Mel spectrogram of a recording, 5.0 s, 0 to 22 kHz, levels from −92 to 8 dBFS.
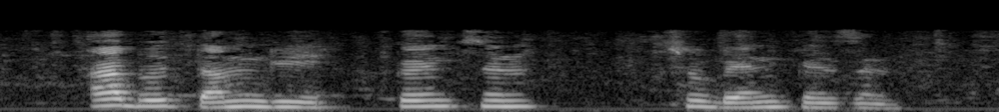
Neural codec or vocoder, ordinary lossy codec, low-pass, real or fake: none; Opus, 64 kbps; 7.2 kHz; real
